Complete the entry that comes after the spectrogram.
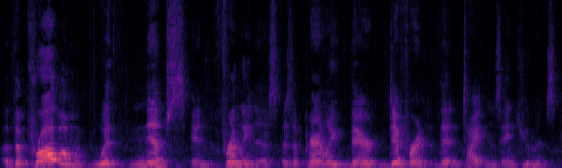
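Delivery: ordinary delivery, nothing marked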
